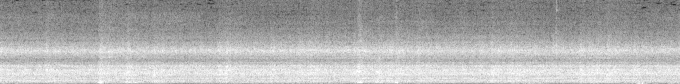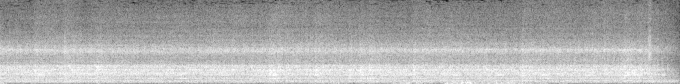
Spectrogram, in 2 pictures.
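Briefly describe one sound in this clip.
Conveyor belts and plant machinery rumble and whir steadily.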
